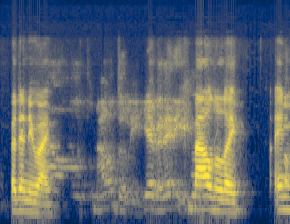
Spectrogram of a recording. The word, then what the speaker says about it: Camaldoli: I've heard people call it New Camaldi. There's an extra syllable in there, but anyway. Camaldoli, yeah, but anyway.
